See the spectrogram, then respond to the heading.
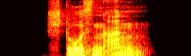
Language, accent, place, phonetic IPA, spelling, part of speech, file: German, Germany, Berlin, [ˌʃtoːsn̩ ˈan], stoßen an, verb, De-stoßen an.ogg
- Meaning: inflection of anstoßen: 1. first/third-person plural present 2. first/third-person plural subjunctive I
